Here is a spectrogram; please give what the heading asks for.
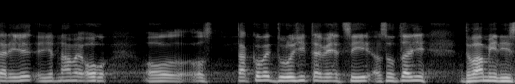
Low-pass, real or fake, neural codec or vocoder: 7.2 kHz; fake; codec, 16 kHz, 0.8 kbps, ZipCodec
